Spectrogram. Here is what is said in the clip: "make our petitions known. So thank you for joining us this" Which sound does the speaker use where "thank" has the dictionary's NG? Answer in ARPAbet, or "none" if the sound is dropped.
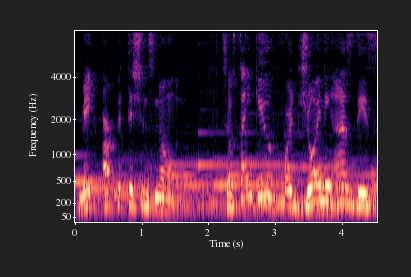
NG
